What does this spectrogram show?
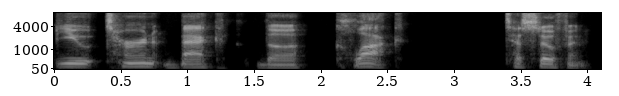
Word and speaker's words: Testofen: T Testosterone Booster with Testofen will help you turn back the clock. Testofen, I should say, actually. I pronounced it wrong.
